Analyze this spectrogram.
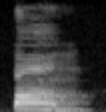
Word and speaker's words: palm: Palm. L is silent.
